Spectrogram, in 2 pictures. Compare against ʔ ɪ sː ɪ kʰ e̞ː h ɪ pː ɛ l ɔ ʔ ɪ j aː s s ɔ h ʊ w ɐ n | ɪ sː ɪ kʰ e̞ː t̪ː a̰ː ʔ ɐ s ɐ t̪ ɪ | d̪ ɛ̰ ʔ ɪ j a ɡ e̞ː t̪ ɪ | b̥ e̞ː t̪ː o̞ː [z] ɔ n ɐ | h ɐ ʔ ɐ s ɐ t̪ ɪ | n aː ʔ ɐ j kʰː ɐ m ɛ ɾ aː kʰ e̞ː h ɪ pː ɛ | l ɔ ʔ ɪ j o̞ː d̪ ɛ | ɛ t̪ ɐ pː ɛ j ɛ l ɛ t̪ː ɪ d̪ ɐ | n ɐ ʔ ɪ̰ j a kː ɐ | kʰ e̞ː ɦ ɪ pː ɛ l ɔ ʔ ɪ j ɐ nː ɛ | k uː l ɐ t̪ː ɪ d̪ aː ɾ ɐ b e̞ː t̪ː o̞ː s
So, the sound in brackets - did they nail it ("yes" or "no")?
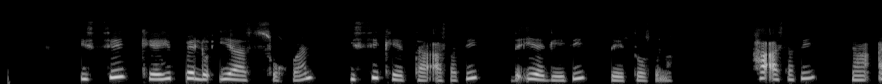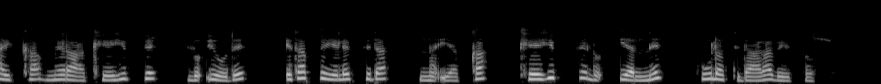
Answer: no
